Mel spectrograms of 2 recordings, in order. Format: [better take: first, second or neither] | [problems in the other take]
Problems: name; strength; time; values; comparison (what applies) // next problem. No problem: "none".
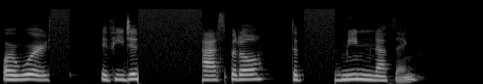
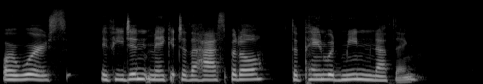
second | audio cutting out; filled with static; at 0.5 s, at 1.5 s for 0.5 s and at 3 s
